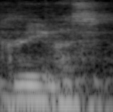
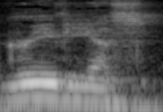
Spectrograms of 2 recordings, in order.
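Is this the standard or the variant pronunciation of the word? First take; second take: standard; variant. First: The word is said in its standard pronunciation. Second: The word is said in a variant pronunciation. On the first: "It's pronounced grievous" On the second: "Sometimes people pronounce it grievous"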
